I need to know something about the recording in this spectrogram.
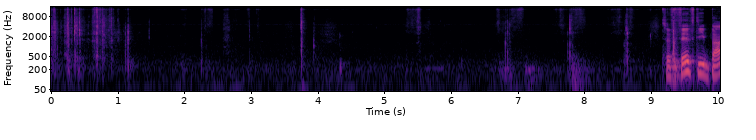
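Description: Trading cards rustle and flick as they are handled.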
